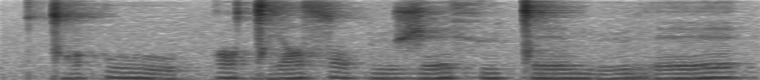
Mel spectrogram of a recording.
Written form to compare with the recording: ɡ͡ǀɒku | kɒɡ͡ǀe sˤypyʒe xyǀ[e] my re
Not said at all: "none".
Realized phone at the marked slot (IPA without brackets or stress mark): e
